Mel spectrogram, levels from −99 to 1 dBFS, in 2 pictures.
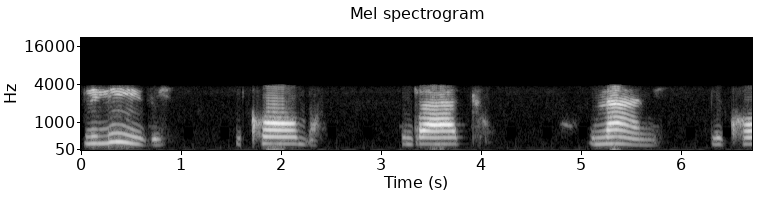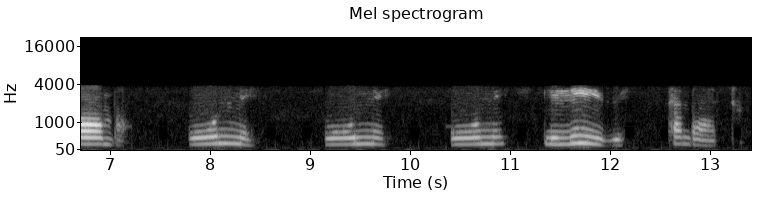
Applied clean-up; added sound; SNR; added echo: none; none; none; none.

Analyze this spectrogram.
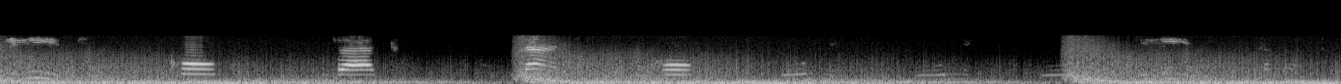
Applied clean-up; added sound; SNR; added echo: none; Explosion; -3 dB; none.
